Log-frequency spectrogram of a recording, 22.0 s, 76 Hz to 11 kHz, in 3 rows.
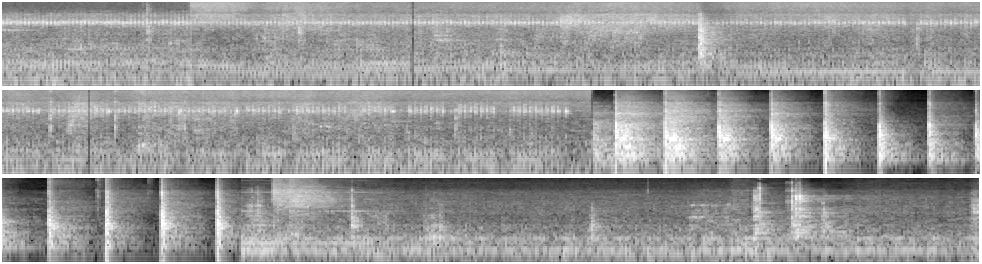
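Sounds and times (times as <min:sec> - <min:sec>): steady hiss: 0:01.4 - 0:11.8.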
